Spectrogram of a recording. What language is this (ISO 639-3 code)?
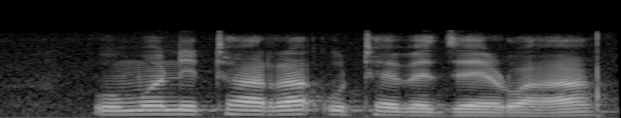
ven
